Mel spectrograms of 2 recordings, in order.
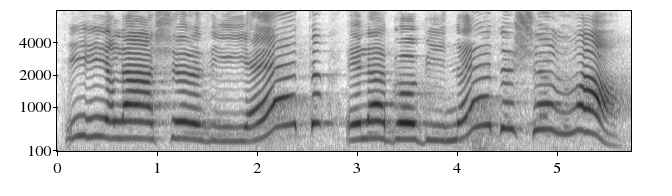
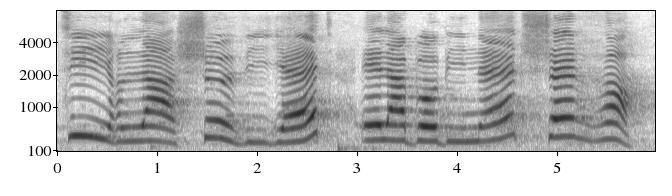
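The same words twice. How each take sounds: First: It is said in an old grandmother's voice. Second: It is said in a normal voice.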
